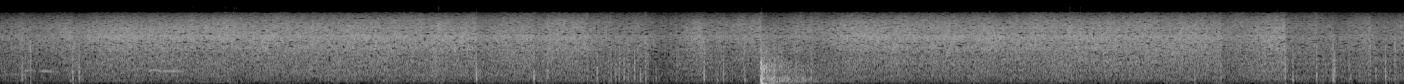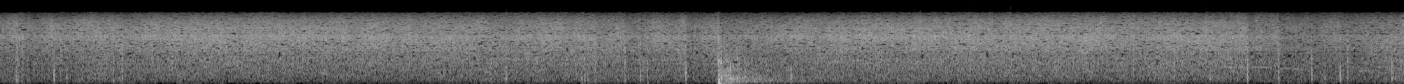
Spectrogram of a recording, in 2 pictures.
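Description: Maltese ground fireworks, a metal frame of spinning fire wheels and fountains, burning with a steady, loud hiss. Two sharp bangs stand out, one about eight seconds in and another about twenty-one seconds in.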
